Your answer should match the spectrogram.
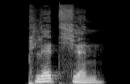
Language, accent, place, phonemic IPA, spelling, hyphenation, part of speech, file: German, Germany, Berlin, /ˈplɛtçən/, Plättchen, Plätt‧chen, noun, De-Plättchen.ogg
- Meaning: platelet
